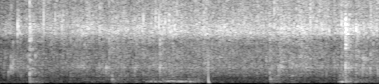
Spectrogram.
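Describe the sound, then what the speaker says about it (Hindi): Onions and green chili fry in a pan with a steady hiss of sizzling oil, close and constant, broken by a few sharp stirring clicks. "प्याज को अच्छी तरह से भूनेंगे।"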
